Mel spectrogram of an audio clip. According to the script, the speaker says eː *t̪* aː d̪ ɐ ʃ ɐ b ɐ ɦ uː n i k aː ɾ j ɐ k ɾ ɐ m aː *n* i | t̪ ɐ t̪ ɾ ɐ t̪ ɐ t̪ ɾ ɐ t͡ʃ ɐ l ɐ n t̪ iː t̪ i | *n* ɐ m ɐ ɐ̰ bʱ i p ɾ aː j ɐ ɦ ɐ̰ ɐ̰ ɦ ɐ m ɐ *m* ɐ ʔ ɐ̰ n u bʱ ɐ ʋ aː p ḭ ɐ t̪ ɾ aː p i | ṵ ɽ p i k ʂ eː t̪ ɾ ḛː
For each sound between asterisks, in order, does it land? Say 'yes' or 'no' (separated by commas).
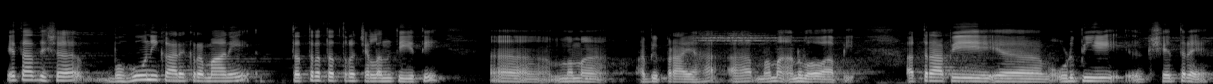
yes, yes, no, yes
